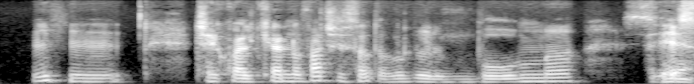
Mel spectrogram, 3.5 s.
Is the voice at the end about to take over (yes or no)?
no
